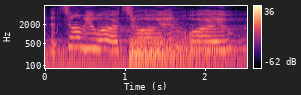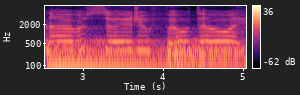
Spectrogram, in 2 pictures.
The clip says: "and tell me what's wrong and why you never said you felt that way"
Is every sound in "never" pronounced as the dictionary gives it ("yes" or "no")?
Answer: yes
